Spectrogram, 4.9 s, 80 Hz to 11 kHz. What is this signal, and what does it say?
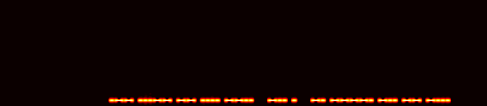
Morse code, heard as a keyed tone, about 48 wpm, 690 Hz. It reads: W3MHZ DE N9DMB
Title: USA Callsign DE Callsign - 5 Characters - 50wpm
